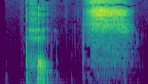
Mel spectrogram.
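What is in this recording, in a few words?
"pots", British English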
